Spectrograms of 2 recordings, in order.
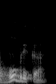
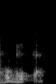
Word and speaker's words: rubrica: Então se eu falo rúbrica, então eu deveria colocar um acento no U, mas a pronúncia é rúbrica.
